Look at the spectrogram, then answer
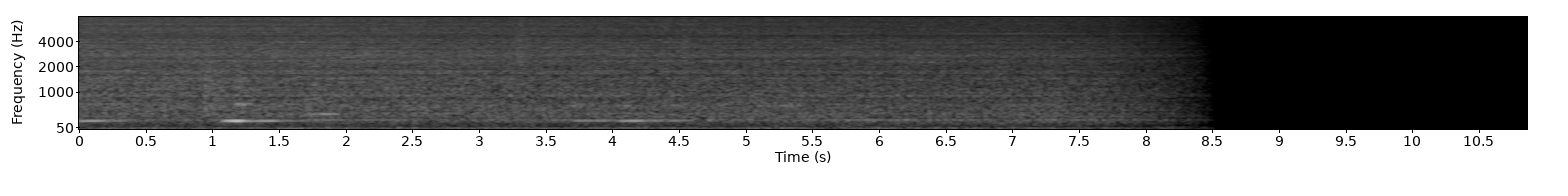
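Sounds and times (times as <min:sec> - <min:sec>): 
industrial milling machine running and turned off: 0:00.0 - 0:08.2.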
